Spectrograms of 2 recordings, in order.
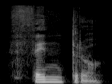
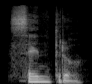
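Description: First: The first consonant is a th sound. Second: The first consonant is an s sound. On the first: This is how it is said in Spain. "So in Spain, it's th as in th" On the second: This is how it is said in most of Latin America. "in most of Latin America, and indeed some parts of Spain, you would say"

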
